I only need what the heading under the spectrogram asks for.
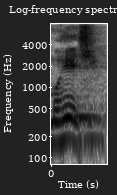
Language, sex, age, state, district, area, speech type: Goan Konkani, male, 60+, Goa, Canacona, rural, spontaneous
